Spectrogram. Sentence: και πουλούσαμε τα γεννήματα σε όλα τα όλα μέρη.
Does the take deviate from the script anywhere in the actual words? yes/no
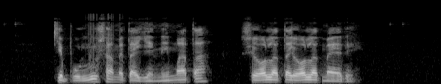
no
